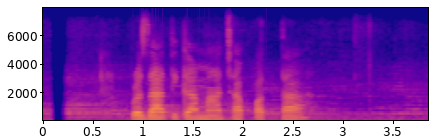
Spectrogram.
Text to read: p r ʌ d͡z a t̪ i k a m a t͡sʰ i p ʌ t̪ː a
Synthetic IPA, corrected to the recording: p r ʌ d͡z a t̪ i k a m a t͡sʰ a p ʌ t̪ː a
